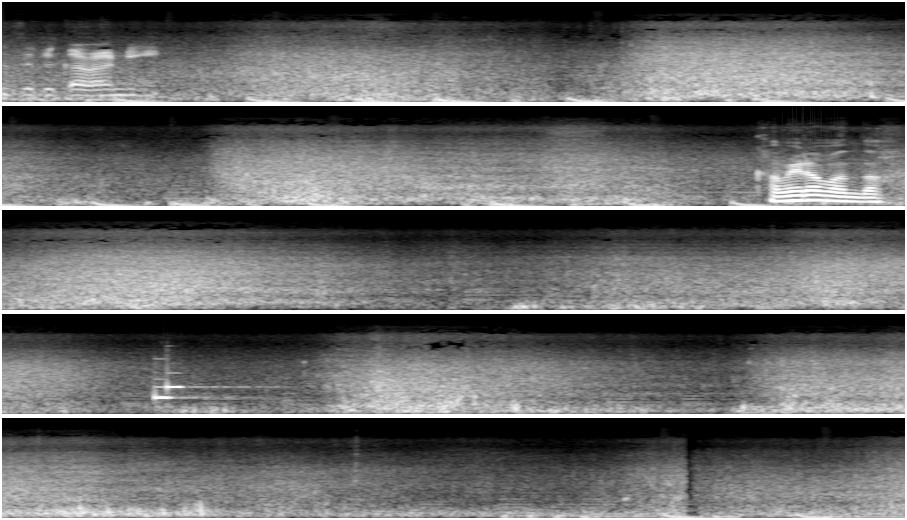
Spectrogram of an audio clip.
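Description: Small waves wash up onto a pebble shore and draw back.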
